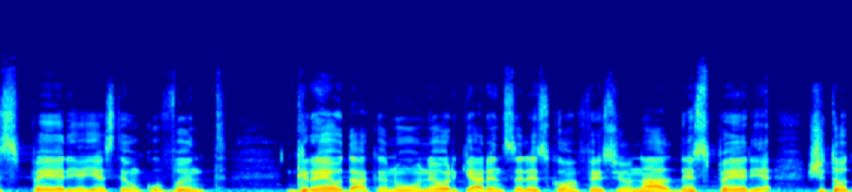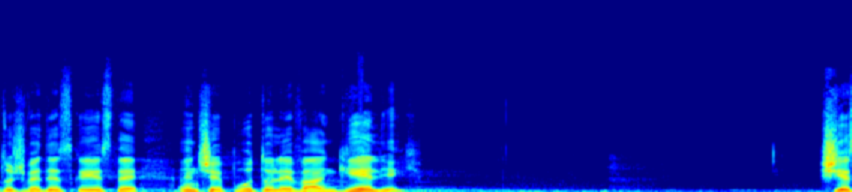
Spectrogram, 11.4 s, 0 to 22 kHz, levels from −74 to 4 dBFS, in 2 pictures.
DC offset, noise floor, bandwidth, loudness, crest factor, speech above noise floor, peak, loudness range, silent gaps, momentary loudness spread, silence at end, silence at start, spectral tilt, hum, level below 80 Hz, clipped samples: under 0.1%; -58 dBFS; 14.5 kHz; -21 LUFS; 18 dB; 37 dB; -4 dBFS; 3 LU; none; 7 LU; 0 s; 0 s; -5.5 dB/octave; none; -66 dBFS; under 0.1%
